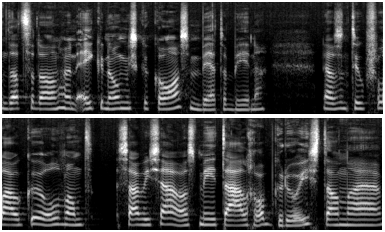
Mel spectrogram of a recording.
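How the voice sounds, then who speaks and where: In a Frisian accent, a woman at a medium pitch talks at a moderate pace with fairly even intonation on a very clean recording with a silent background. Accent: Frisian-accented Dutch. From Friesland, Netherlands. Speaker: Frisian language educator. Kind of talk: casual podcast interview. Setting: live event recording amid crowd.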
